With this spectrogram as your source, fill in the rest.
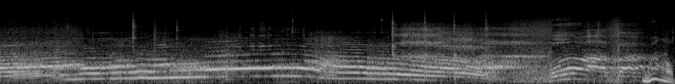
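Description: A voice imitates an ambulance siren, wailing up and down in long rising and falling sweeps, alone and close.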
